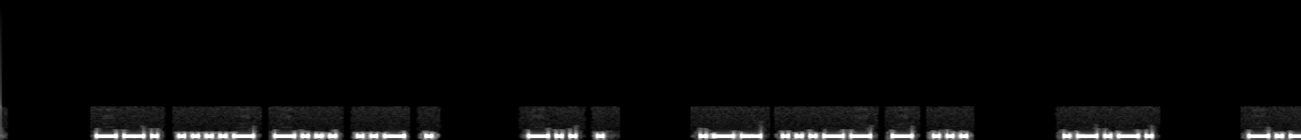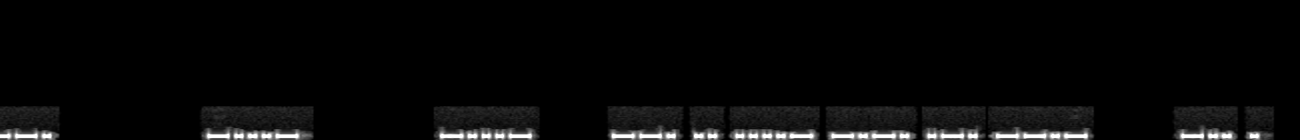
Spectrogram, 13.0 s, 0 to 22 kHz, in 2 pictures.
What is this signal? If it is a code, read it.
Morse code, heard as a keyed tone, about 34 wpm, 700 Hz. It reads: G4BUE DE W3TS <AR> <KN> <BT> <BT> GI4CRQ DE
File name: UK MASTER QSOs TRAINING / 35WPM / UK MASTER QSOs 0018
